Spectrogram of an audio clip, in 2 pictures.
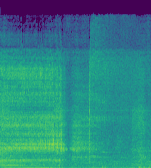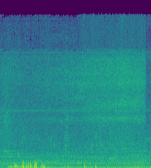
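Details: Sleeping pig on a farm in New Zealand snoring loudly: a loud rough snoring breath followed by a series of short grunting snorts; snoring.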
